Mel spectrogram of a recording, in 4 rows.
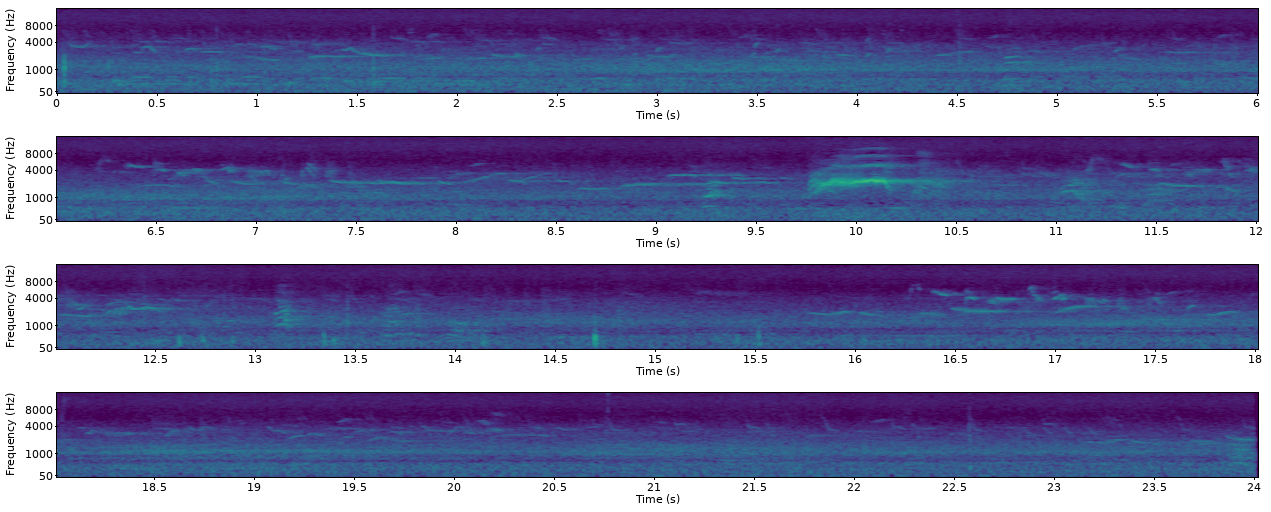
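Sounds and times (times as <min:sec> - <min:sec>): birds chirping and singing: 0:00.0 - 0:24.0
loud bird call: 0:09.2 - 0:11.8.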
